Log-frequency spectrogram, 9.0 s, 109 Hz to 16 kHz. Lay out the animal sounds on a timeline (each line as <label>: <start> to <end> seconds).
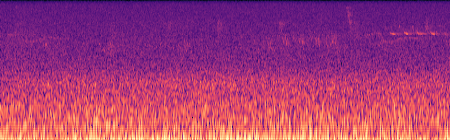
Eastern Wood-Pewee (Contopus virens): 0.0 to 1.1 seconds
Ovenbird (Seiurus aurocapilla): 4.9 to 6.9 seconds
Yellow-rumped Warbler (Setophaga coronata): 7.6 to 9.0 seconds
